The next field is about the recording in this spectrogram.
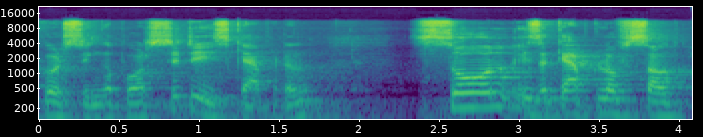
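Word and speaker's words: Seoul: Singapore city is capital soul is a capital of South Korea that's how you pronounce it Soul the E is silent Soul then Beijing the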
